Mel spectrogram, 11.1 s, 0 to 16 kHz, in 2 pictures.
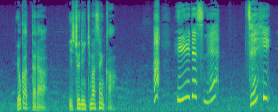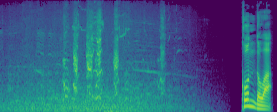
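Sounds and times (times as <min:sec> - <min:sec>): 
speech: 0:00.3 - 0:02.4, 0:03.1 - 0:05.5, 0:06.8 - 0:08.0, 0:10.4 - 0:11.0
dog barking in sharp yips: 0:06.8 - 0:08.9.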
